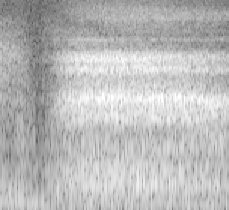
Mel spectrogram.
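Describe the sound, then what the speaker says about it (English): A single long, steady breath drawn in during a yoga flow, starting about half a second in and holding for over a second. It comes through as a soft, close airy hiss with no talking. "Breathe in"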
